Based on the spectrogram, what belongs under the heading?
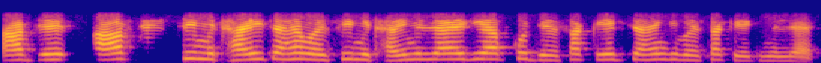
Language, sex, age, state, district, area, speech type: Hindi, female, 60+, Uttar Pradesh, Sitapur, rural, conversation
